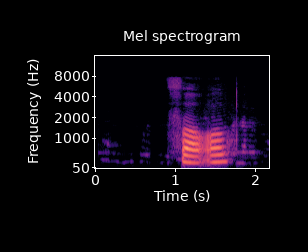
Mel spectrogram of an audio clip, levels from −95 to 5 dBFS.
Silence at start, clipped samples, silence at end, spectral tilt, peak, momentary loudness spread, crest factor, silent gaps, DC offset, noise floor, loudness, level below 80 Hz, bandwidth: 1 s; under 0.1%; 0.5 s; -6.5 dB/octave; -10 dBFS; 19 LU; 20 dB; none; under 0.1%; -72 dBFS; -25 LUFS; -80 dBFS; 8 kHz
